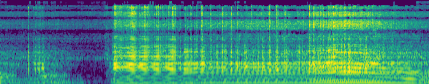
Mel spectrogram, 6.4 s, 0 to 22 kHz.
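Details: First startup of a YD100 two-stroke after reinstalling a Dio reed valve, newly ported cylinder and self-windowed piston, still untuned, recorded outdoors with the phone in a pocket. It catches quickly into a crisp, buzzy rev that holds and rises evenly; starts easy, runs fine.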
